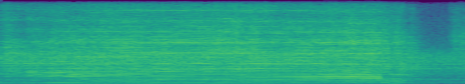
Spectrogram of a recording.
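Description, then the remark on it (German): A power saw whines steadily as it cuts through a wooden board in a workshop, loud, with a harsh, grinding edge that holds for several seconds before easing off at the end. “Dann stelle ich das ein und mache die Säge an und schneide das.”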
